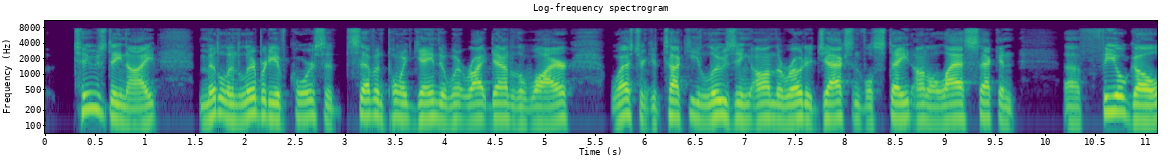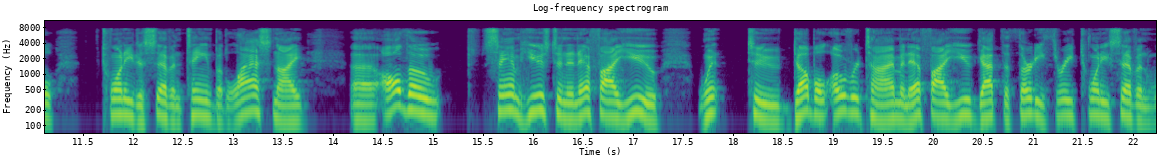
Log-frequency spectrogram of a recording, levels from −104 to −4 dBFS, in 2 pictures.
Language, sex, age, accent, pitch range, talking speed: English, male, 50-69, American, 125-155 Hz, 145 wpm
